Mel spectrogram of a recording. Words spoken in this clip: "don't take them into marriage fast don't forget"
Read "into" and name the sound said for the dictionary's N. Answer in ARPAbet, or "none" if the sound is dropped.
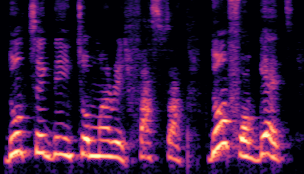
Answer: N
